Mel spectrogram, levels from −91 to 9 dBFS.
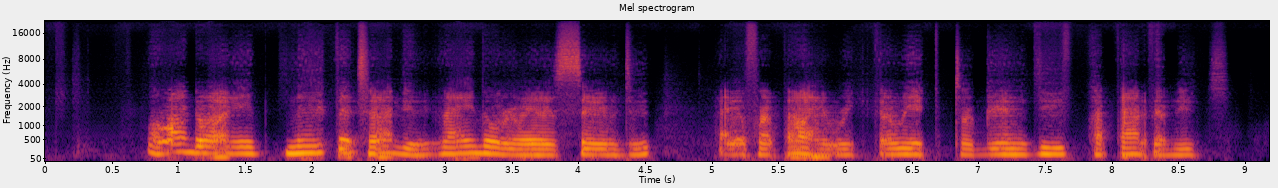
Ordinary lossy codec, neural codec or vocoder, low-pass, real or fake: none; codec, 44.1 kHz, 0.9 kbps, DAC; none; fake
